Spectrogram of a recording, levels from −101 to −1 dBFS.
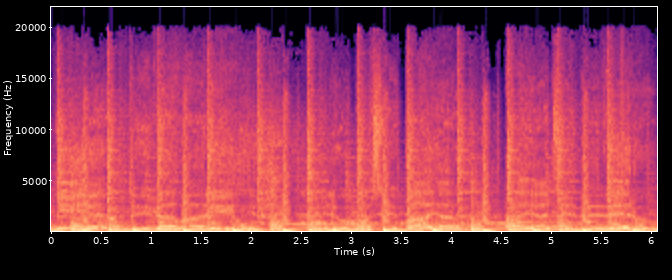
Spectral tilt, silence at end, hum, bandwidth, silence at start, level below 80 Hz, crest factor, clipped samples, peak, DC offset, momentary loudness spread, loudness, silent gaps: -5 dB/octave; 0 s; none; over 20 kHz; 0 s; -12 dBFS; 8 dB; under 0.1%; 0 dBFS; under 0.1%; 2 LU; -10 LUFS; none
